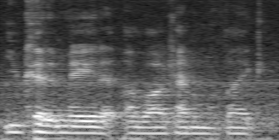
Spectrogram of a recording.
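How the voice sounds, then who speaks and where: A man's voice: on the low side, little pitch movement, fairly quick. Young male co-host, teasing and emphatic, heard from a distance with faint hiss. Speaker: podcast co-host. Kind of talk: casual chat. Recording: echoey room, distant mic, faint noise.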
